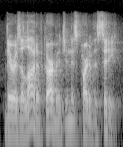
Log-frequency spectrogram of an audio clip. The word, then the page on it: garbage: American English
